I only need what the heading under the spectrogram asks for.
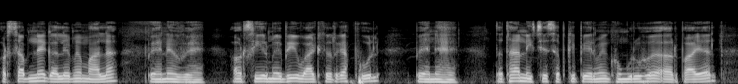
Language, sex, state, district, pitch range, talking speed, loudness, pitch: Hindi, male, Jharkhand, Ranchi, 120-140 Hz, 220 wpm, -15 LUFS, 130 Hz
